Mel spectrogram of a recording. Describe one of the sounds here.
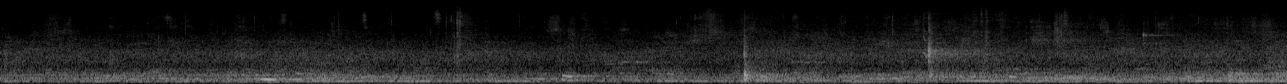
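A paintbrush softly brushes across paper.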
